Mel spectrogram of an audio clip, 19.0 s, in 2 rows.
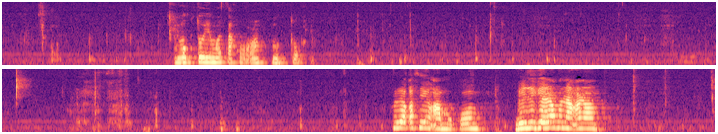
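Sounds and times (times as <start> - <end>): faint steady hum: 0.0 - 19.0
faint chewing: 0.2 - 3.0, 3.8 - 14.8, 17.8 - 19.0
wet finger clicks picking food: 9.7 - 9.9.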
